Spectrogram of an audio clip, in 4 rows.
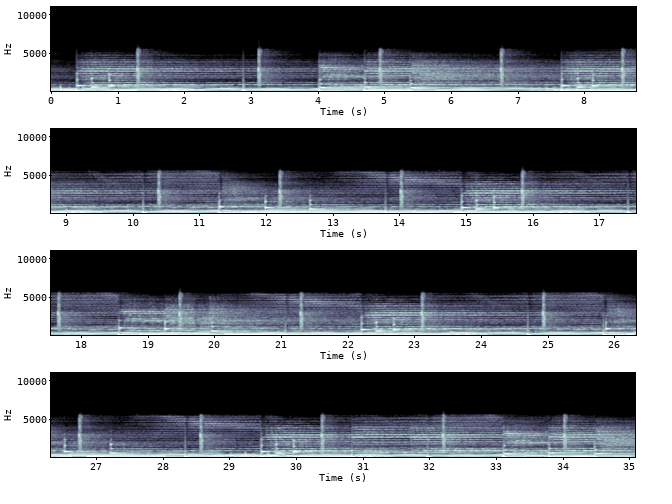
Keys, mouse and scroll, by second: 0.5 click, 1.4 click, 1.6 click, 1.9 Return, 2.9 click, 4.8 click, 4.9 click, 5.6 scroll down 1, 6.7 click, 6.9 click, 7.8 click, 10.6 5, 14.9 click, 15.5 click, 15.8 click, 16.3 click, 17.4 click, 18.5 click, 18.6 click, 20.2 click, 21.4 click, 23.6 click, 23.6 click, 25.7 click, 30.8 click, 31.1 click, 31.8 right click, 33.2 click, 34.7 click.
